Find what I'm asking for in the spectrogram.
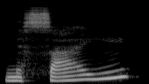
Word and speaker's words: Misaie: Which is a fashion brand called I don't even know how to pronounce it. Let me see if I can find it. Misaie. – Mm-hmm. – It's spelled M-I-S-A-I-E-I.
